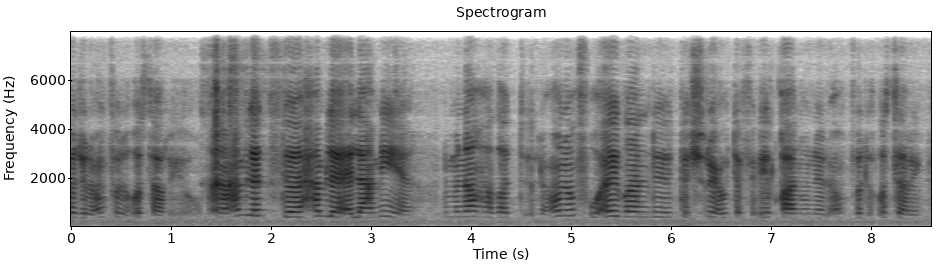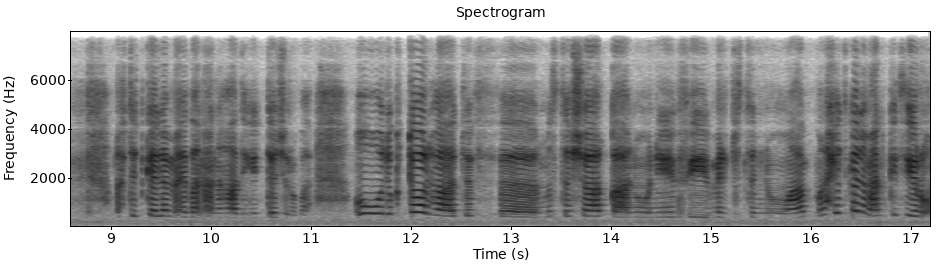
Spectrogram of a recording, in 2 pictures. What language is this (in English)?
Arabic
